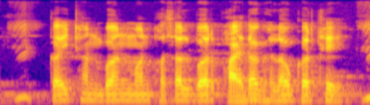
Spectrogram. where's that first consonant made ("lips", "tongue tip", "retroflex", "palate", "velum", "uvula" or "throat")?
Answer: velum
